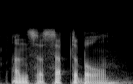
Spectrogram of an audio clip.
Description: (ŭnsə-sĕptə-bəl)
